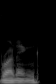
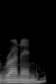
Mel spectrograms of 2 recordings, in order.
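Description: First: The ending is said as full -ing. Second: The ending is said as -in without g. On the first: The speaker calls it right. "I need to add the ing to it" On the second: The speaker calls it wrong. "I say running instead of running. Ing. I need to add the ing to it"

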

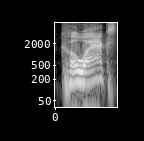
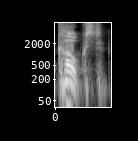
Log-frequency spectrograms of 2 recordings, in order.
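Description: First: The word is split into two syllables, co-axed. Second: The word is said as a single syllable. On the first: The speaker calls it wrong. "you said the police coaxed him" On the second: The speaker calls it right. "instead of coaxed"

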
